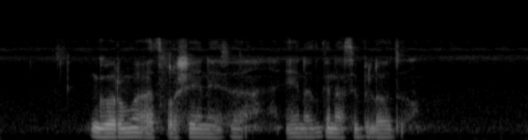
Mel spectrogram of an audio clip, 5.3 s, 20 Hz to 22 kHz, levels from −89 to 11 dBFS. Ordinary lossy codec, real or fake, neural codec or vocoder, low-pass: MP3, 96 kbps; real; none; 7.2 kHz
